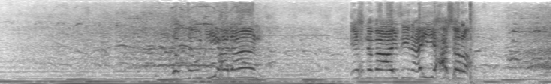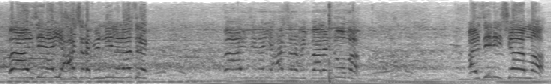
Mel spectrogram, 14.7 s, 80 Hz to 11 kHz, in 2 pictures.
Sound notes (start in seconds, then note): 0.1 chattering; 2.0 man speaking Arabic; 6.5 soldiers yelling in response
